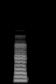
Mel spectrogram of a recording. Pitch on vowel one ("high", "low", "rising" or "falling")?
high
